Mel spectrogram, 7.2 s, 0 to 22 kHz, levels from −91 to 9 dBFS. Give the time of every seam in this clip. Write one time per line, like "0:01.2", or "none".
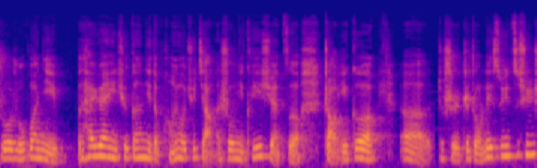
0:05.8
